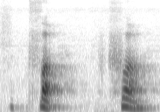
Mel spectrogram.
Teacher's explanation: ठीक है, फ, फ मतलब दोनों दोनों ओठों का प्रयोग होता है ऐसे बोलने के लिए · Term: ओष्ठ ध्वनि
